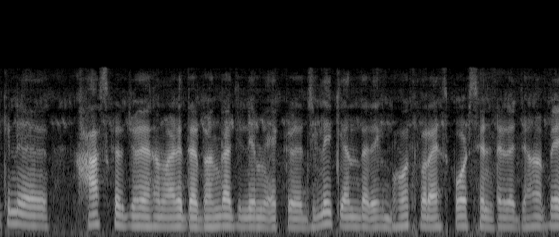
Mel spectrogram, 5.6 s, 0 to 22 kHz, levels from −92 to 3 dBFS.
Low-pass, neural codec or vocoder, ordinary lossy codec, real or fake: none; codec, 16 kHz, 4 kbps, FunCodec, trained on LibriTTS, 50 frames a second; none; fake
